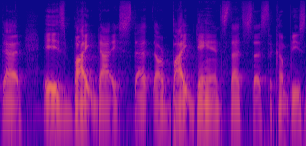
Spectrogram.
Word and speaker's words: ByteDance: Or if the ByteDance, I'm just gonna say ByteDance, I think that's how I say it. It's spelled weird. It's like B-Y-T-E dance.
